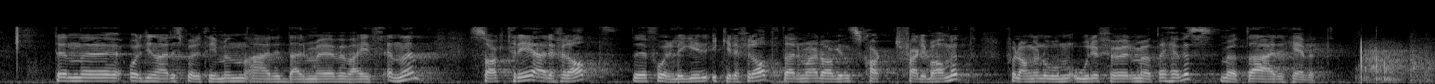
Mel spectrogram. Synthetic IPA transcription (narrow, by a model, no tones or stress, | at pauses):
d̪̥ɛnɔɾd̪ɪnæːɾəspœɾət̪ʰiːmənæɾd̪æɾmeːʋɛʋæɪsɛnːə | sɑːkt̪ʰɾeːæɾɾɛfəɾɑːt̪ | d̪̥ɛfoːɾəlɪɡːəɾɪkːəɾɛfəɾɑːt̪d̪æɾmeːæɖɑːɡənskʰɑʈfæːɖɪbəhɑnlət̪ | fɔɭɑŋːəɳuːənʔuːɾəføːɾmøːt̪əɦeːʋəsmøːt̪əæɾheːʋət̪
